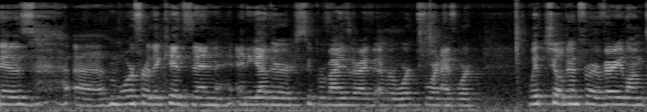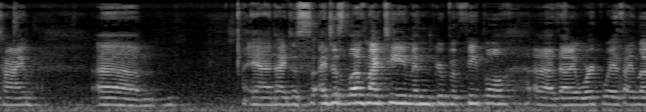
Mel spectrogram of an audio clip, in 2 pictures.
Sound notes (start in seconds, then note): none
